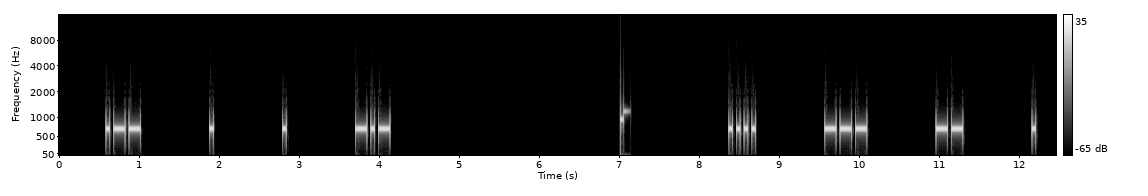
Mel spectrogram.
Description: Morse code, heard as a keyed tone, about 25 wpm, spaced as for 9 wpm, 690 Hz. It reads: WEEK HOME
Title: 6x Character Spacing - Top 500 Words - 25wpm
